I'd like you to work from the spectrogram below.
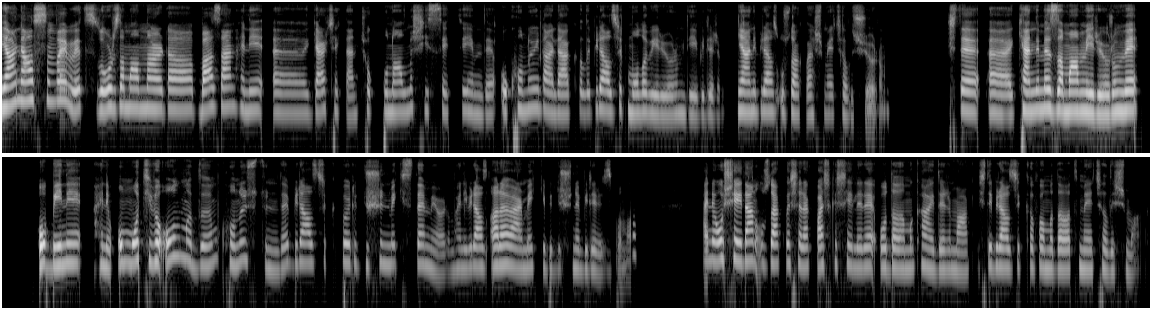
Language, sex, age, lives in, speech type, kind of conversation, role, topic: Turkish, female, 35-39, United States, conversation, unstructured, none, Zor zamanlarda motivasyonunu nasıl koruyorsun?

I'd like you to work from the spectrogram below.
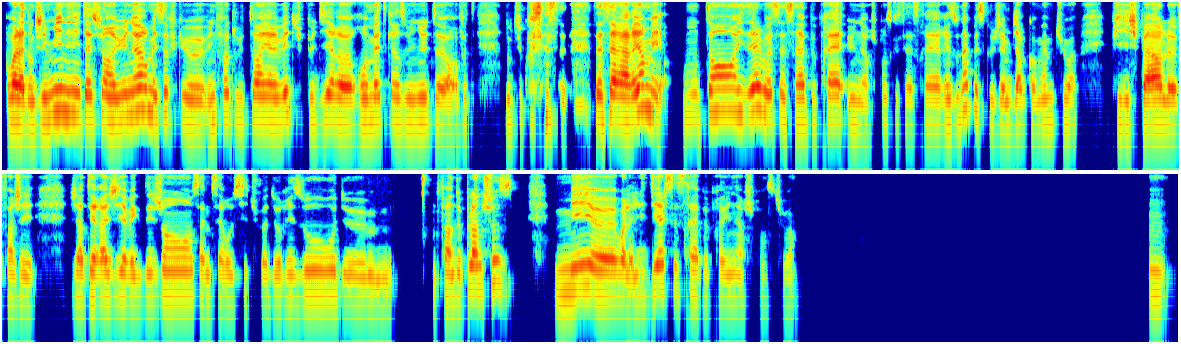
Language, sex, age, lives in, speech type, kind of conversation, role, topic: French, female, 25-29, Germany, conversation, advice, user, Comment vivez-vous la distraction numérique constante liée aux réseaux sociaux et aux notifications ?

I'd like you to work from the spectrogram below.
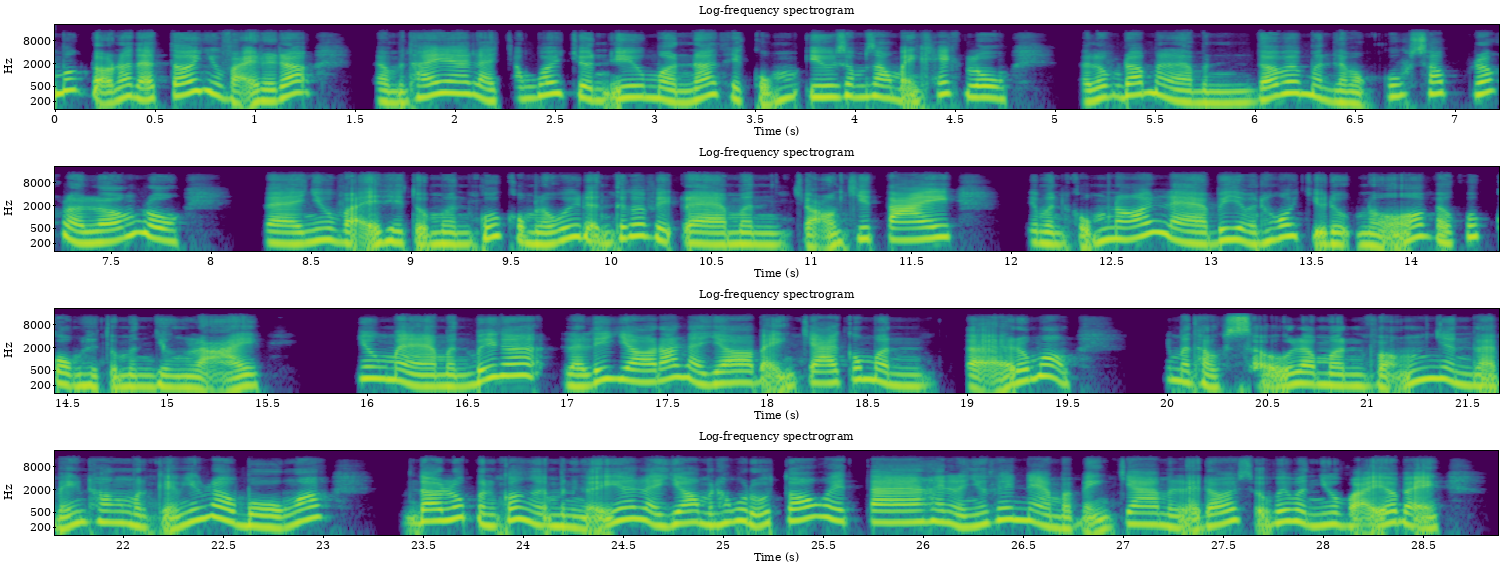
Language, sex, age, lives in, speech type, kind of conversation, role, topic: Vietnamese, female, 25-29, Vietnam, conversation, advice, user, Làm sao để tìm lại chính mình sau khi chia tay?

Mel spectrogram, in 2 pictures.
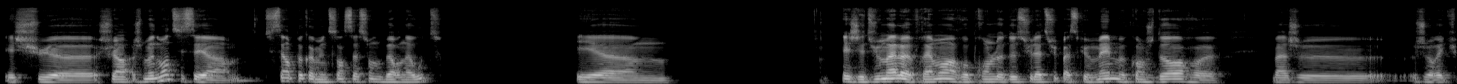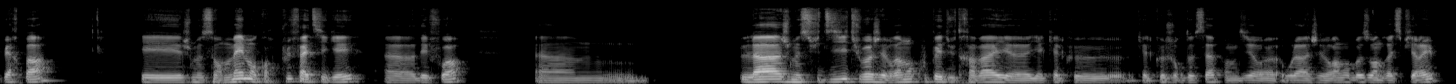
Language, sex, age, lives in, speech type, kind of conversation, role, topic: French, male, 35-39, France, conversation, advice, user, Comment décririez-vous votre épuisement émotionnel et votre difficulté à récupérer ?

